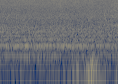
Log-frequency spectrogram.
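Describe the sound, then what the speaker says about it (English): Bees around a garden beehive in a potager, giving a faint, steady low buzz that hums continuously throughout. "the bees are settled in here"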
